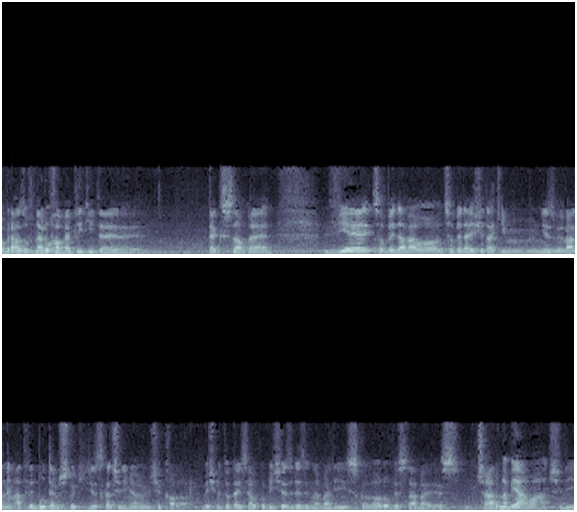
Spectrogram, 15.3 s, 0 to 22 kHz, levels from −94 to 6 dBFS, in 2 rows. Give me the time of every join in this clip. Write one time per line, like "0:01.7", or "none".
0:05.0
